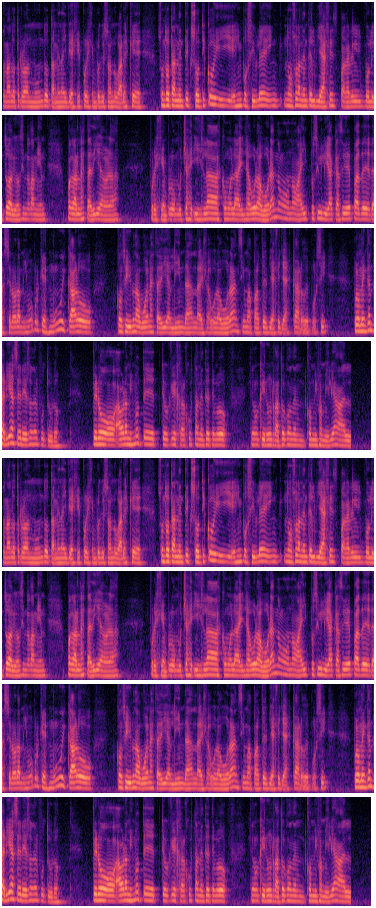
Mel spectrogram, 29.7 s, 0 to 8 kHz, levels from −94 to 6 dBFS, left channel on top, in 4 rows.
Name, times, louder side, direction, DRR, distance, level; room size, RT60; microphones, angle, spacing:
voice 1, 0.0-8.3 8.7-9.8 10.4-16.7 17.2-21.4 21.9-23.6 24.1-26.8 27.3-29.3, right 1 dB, 15° right, 0.7 m, -23 dB
head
